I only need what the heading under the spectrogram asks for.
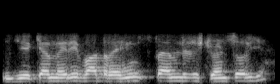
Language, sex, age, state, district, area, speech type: Urdu, male, 18-30, Bihar, Gaya, urban, conversation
